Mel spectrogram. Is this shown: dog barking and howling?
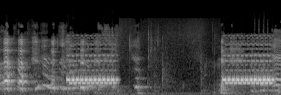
no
